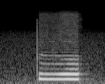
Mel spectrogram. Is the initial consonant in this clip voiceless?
yes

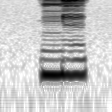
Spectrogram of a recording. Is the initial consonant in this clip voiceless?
no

